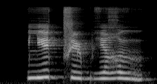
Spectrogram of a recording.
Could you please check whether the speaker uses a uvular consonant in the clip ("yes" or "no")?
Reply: yes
